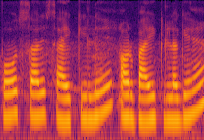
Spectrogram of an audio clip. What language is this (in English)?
Hindi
